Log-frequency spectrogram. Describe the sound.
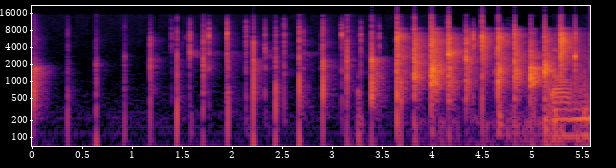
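An audience claps in a steady rhythmic beat, starting thin and sparse, then swelling louder and fuller as more hands join, with crowd noise and voices rising underneath toward the end, as the group gathers again and someone is welcomed in with big applause.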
